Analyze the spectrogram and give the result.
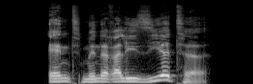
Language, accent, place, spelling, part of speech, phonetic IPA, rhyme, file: German, Germany, Berlin, entmineralisierte, adjective / verb, [ɛntmineʁaliˈziːɐ̯tə], -iːɐ̯tə, De-entmineralisierte.ogg
- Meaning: inflection of entmineralisieren: 1. first/third-person singular preterite 2. first/third-person singular subjunctive II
